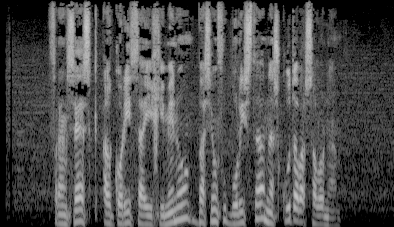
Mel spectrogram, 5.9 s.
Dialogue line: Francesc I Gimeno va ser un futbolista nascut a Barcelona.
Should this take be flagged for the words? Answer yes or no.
yes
